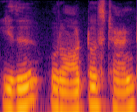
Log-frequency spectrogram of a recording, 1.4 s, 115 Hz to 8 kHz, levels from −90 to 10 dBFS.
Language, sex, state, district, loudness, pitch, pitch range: Tamil, male, Tamil Nadu, Nilgiris, -14 LUFS, 140 Hz, 130-145 Hz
